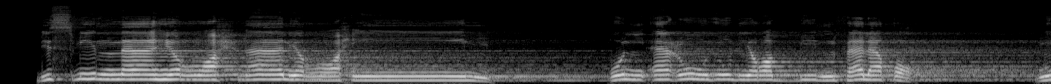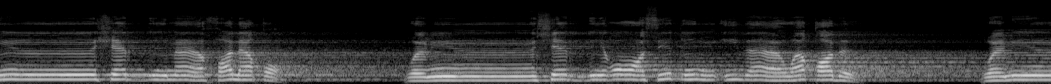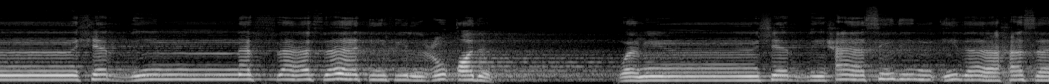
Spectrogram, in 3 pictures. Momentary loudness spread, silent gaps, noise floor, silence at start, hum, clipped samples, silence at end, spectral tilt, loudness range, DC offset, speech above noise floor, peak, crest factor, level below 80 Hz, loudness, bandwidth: 19 LU; none; -39 dBFS; 0.35 s; none; under 0.1%; 0 s; -6.5 dB/octave; 4 LU; under 0.1%; 22 dB; -2 dBFS; 16 dB; -64 dBFS; -18 LUFS; 10.5 kHz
